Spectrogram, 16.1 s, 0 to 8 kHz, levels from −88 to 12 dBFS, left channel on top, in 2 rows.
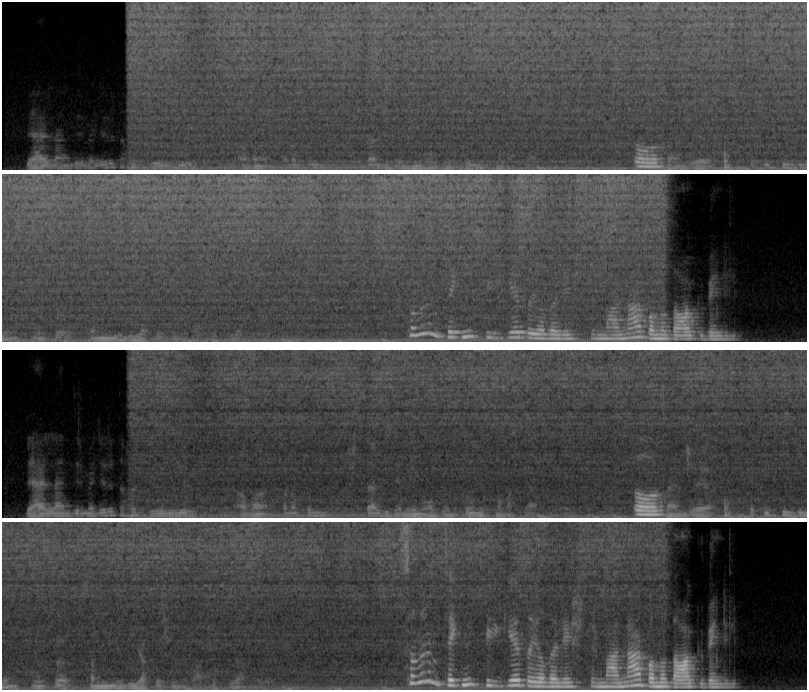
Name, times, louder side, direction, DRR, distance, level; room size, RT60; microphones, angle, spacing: voice 1, 0.2-5.8 6.2-6.4 6.6-7.1 7.4-10.8, right 3 dB, 85° right, 8 dB, 0.6 m, -44 dB
sound 1, 1.2-14.7, left 8 dB, 65° left, 0.6 m, -27 dB
Drum kit / Bass drum, 4.1-4.3 4.6-6.3 6.6-8.3 8.6-10.3 10.7-12.0, left 1 dB, 85° left, 0.9 m, -49 dB
voice 2, 6.3-6.6 12.0-15.4, right 4 dB, 30° right, 10 dB, 0.4 m, -27 dB
3.8 x 2.9 x 3.5 m, 0.30 s
head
